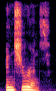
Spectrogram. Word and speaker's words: insurance: regla son las palabras Sugar sure que se pronuncian con el sonido sh se encuentra esta pronunciación también en las palabras usual Insurance issue palabras que empiezan con el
